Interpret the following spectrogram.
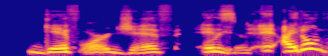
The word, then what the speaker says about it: GIF: this person on twitter it's supposed to be fast like jiff so that's where that pronunciation comes from but i get her point that it's a hard g wait no like jiffy yes like anna jiffy yeah it's supposed to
